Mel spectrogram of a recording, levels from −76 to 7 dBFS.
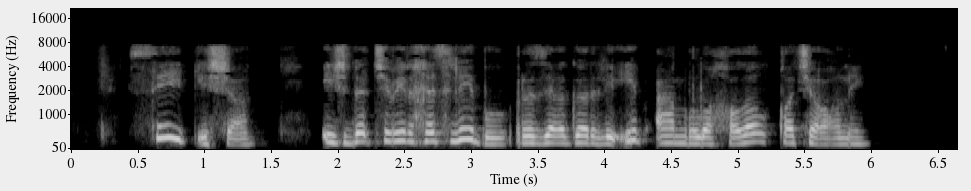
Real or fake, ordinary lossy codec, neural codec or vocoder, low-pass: fake; MP3, 32 kbps; codec, 16 kHz, 2 kbps, FunCodec, trained on LibriTTS, 25 frames a second; 7.2 kHz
